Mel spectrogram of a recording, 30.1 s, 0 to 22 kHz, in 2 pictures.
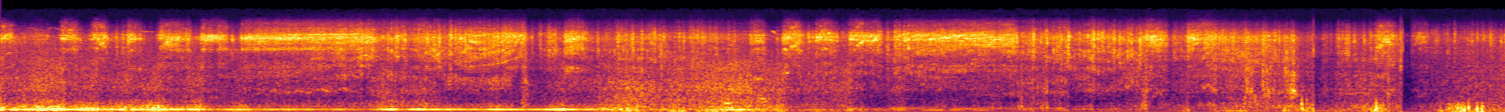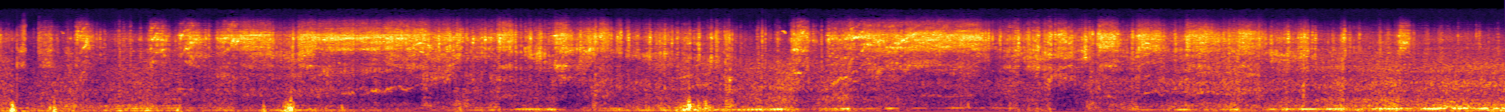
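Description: HPI Savage Flux brushless electric RC monster truck running on 6S LiPo batteries across grass. Its high motor whine swells and fades repeatedly as the throttle comes on and off.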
